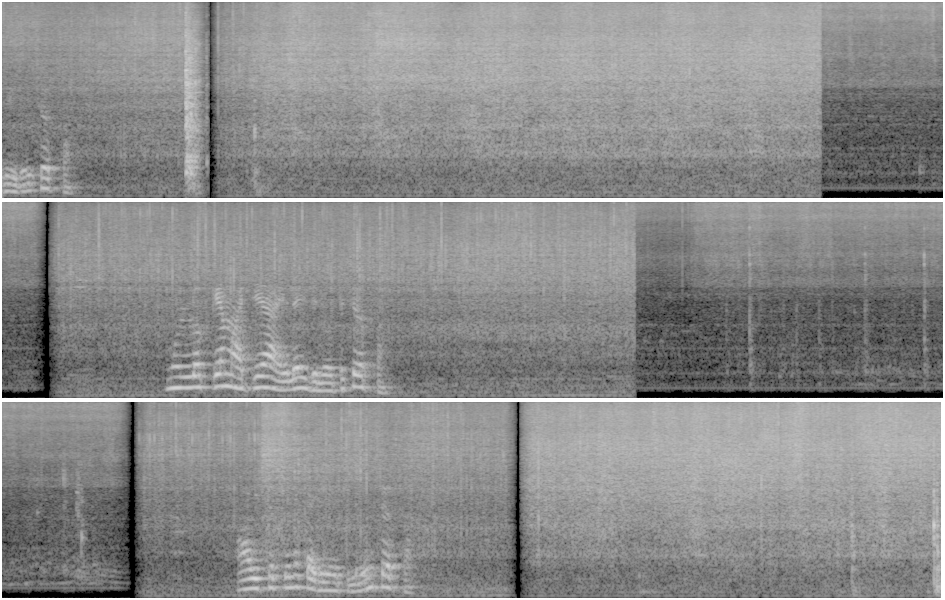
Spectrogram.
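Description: Sliced-onion masala sizzling in a non-stick frying pan over a gas flame as it is stirred, heard in several short stretches with abrupt cuts between them. In two stretches the sizzle is much quieter, under a low hum.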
